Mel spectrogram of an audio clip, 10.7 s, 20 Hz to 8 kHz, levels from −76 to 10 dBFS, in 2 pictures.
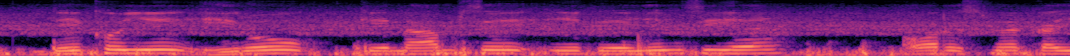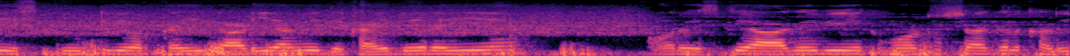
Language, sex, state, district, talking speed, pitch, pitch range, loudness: Hindi, male, Uttar Pradesh, Hamirpur, 170 wpm, 165 Hz, 155-170 Hz, -16 LUFS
